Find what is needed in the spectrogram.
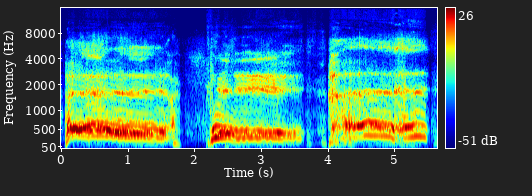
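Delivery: choking gasps. Retold or imitated. Kid gasping after a gulp of moonshine, strangled cries. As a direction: gasp out like your throat is on fire.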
